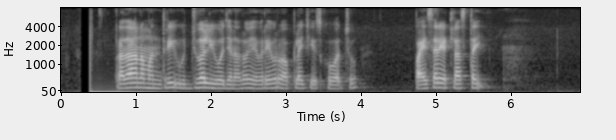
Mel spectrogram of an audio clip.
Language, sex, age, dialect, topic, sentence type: Telugu, male, 18-24, Telangana, banking, question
